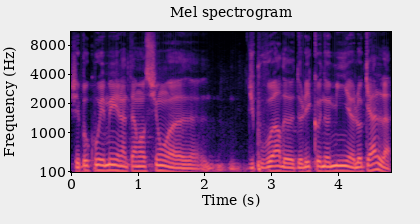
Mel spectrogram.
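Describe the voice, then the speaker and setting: A man's fairly low, dark and mellow voice, fairly slow and fairly even in intonation, with very even loudness over a quiet background. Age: young. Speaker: audience member asking a question. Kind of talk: public Q&A remark.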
